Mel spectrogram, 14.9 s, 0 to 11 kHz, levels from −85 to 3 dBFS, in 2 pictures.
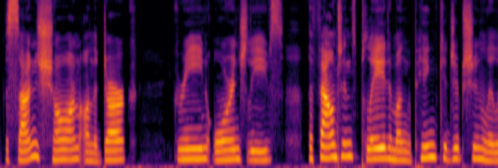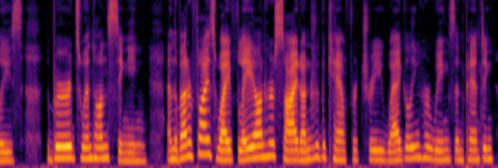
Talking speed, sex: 175 wpm, female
